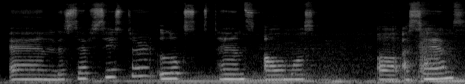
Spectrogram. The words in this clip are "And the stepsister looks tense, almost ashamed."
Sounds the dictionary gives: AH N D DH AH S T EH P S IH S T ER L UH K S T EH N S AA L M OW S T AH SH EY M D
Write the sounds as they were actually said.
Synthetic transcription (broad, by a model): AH N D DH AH S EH F S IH S T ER L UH K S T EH N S AA L M OW S T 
